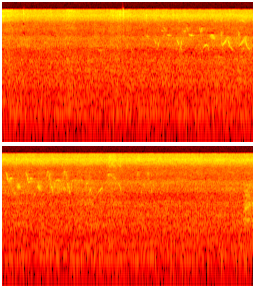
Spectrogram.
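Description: Honeybee swarm humming steadily as it clusters on the hive. A bird chirps in short quick notes from about two to four seconds in.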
